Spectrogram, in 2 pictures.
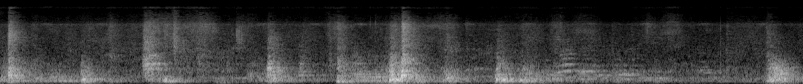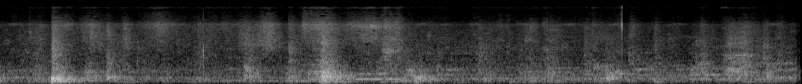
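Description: Chalk taps and scrapes on a blackboard.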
